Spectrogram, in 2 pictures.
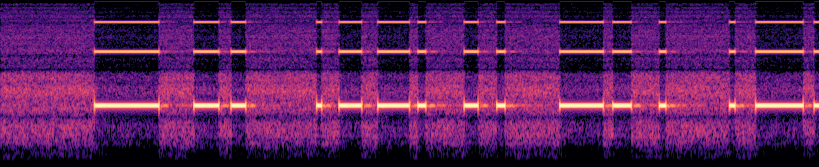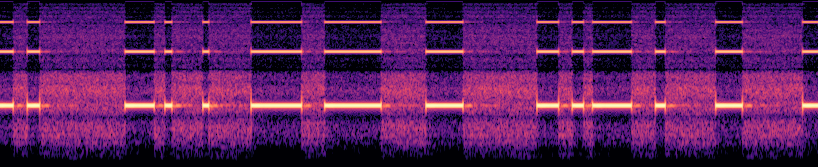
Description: Beeps of irregular length, with room echo. There is no code.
